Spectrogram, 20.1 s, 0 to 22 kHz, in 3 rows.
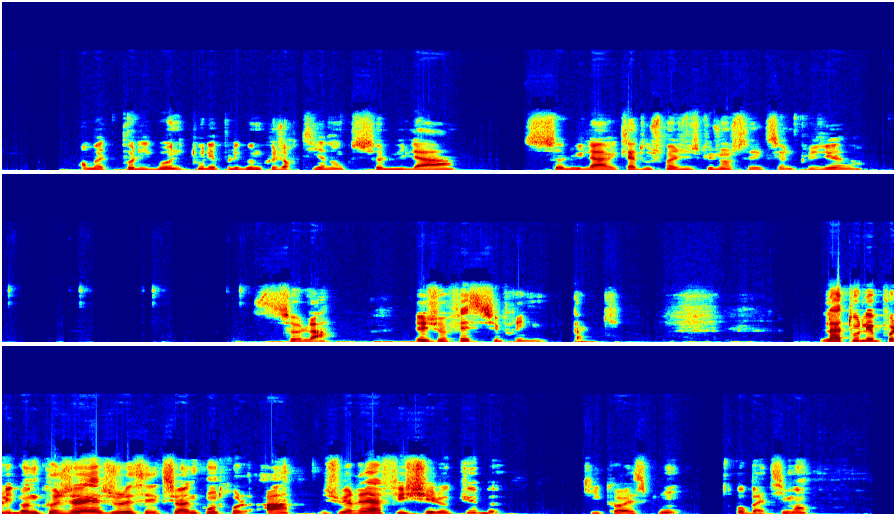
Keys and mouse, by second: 0.9 click, 2.6 click, 4.0 shift+click, 10.7 Delete, 15.0 ctrl+a, 18.7 click.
